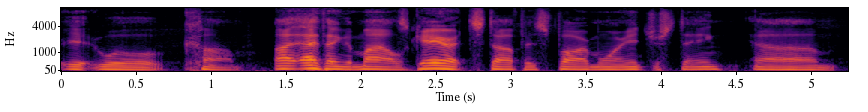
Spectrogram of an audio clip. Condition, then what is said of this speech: No condition.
